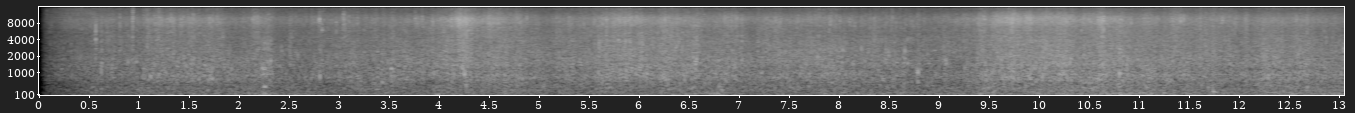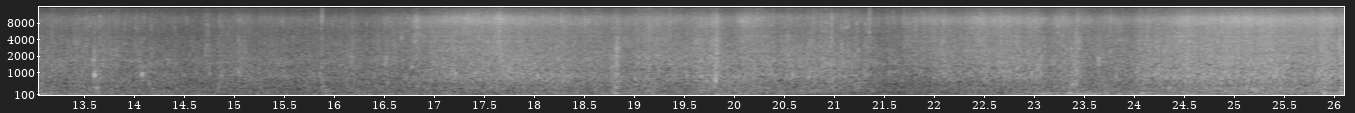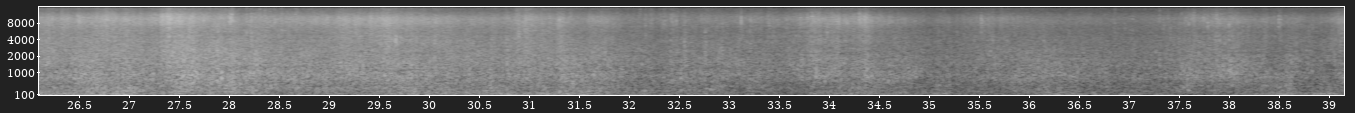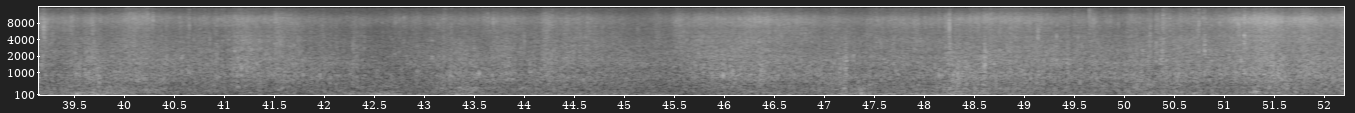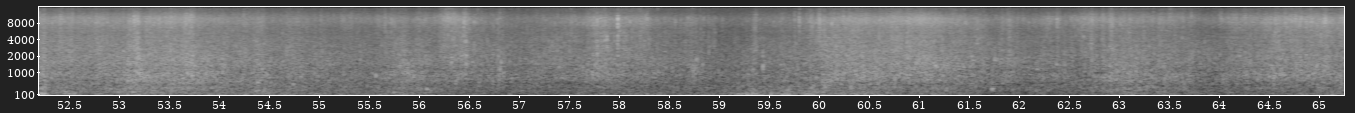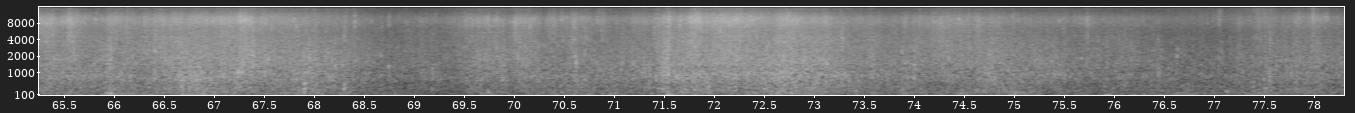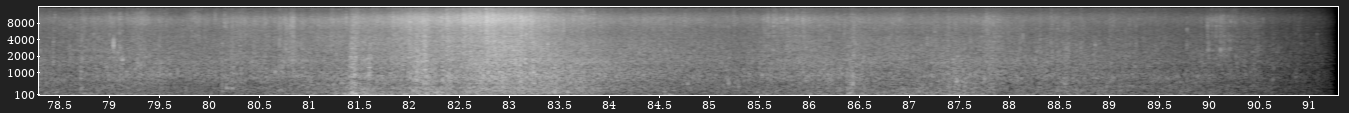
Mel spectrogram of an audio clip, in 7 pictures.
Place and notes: Russia, The White Sea - The White Sea, The Karelia shore
The White Sea, The Karelia shore. The recording was made during a trip to shore the White Sea.
Запись сделана во время путешествия по берегу Белого моря. Карельский берег.
Recorded on Zoom H4n
Republic of Karelia, Russia, 22 June 2012, 09:00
